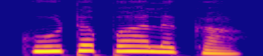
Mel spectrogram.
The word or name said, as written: ಕೂಟಪಾಲಕ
